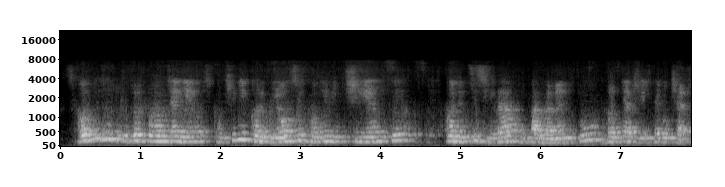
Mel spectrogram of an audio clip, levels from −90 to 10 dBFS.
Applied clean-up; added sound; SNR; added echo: neural separator model SepFormer DNS4.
